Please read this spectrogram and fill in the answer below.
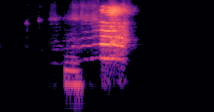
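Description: A man's short murmured "mm", then, about a second in, a brief high-pitched animal call.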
